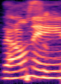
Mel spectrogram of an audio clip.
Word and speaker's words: Balmain: Balmain. Absolutely. You mean exactly how it's spelled?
